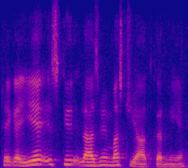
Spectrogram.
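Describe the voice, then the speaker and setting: A high-pitched man from Pakistan teaches an online Arabic class, his tone mellow and soft-edged. He walks through each point patiently and reads lines aloud slowly. The sound is muffled, like a dull call line. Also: big pitch swings, creaky. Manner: explains step by step, reads English lines aloud slowly, keeps checking with "okay?". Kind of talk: online language lesson.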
